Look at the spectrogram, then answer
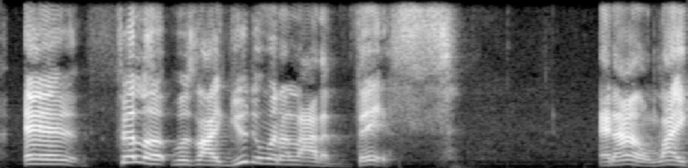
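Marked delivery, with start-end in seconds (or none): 1.6-4.6 put-on, imitated sassy voice. Mocking what the manager said in a restaurant: imitating Philip's sassy tone. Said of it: "most sassy".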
